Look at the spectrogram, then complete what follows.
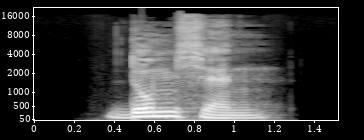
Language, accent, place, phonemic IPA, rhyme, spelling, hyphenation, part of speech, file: German, Germany, Berlin, /ˈdʊmçən/, -ʊmçən, Dummchen, Dumm‧chen, noun, De-Dummchen.ogg
- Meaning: dummy, dumb person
